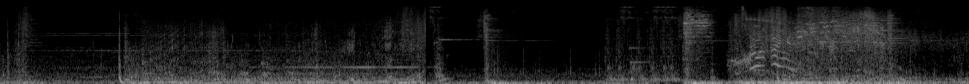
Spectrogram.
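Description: Magic spell effects whoosh and chime.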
